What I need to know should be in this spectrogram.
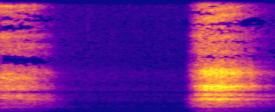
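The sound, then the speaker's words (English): A deep breath is taken to relax: a soft, airy rush of breath fades out, then after a short quiet pause a second, fuller breath swells and holds. “Why don't you just take a deep breath”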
